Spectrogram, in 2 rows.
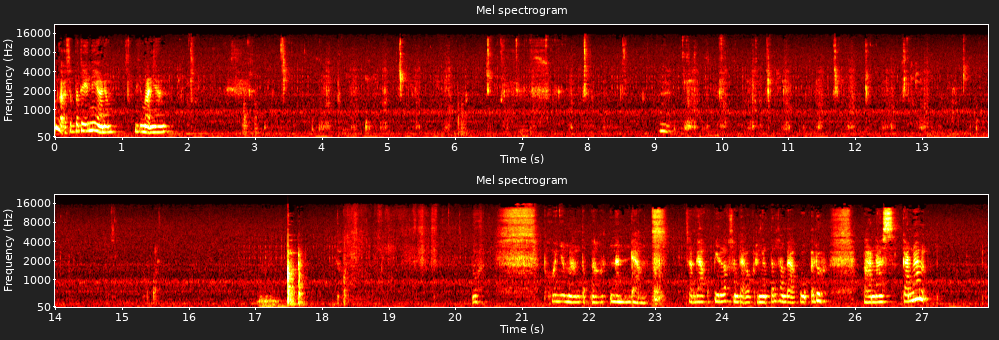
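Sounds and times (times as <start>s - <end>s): person chewing food: 1.8s - 14.2s.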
